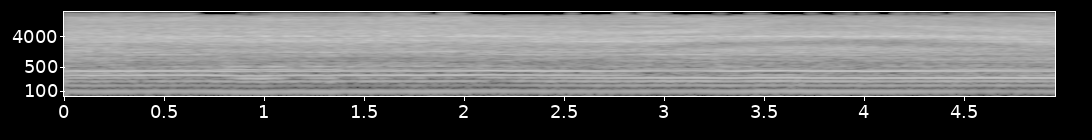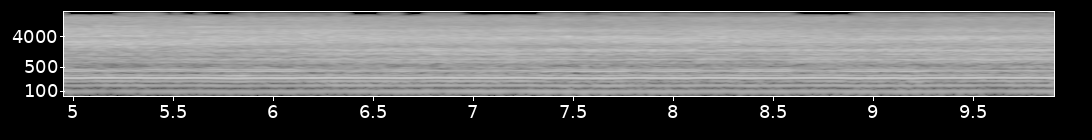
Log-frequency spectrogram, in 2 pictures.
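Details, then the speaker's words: Honda FG110 with GX25 four-stroke, replacement carb being tuned, idle set high to warm it up: loud, even fast-idle putter at constant pitch, no misses, surging or knocks; running normally. "So I'm going to turn the idle up pretty high, and then we'll lower it as we tune it. This is going to help get it warm too. I mean, it's not going to be screaming, but it's also not going to be so low it could barely even run."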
